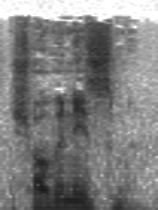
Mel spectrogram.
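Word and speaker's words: chauvinism: Next is शोविनिज्म, सी एच ए यू वी आई एन आई एस एम, ये भी श से pronounce होता है, ध्यान रखना आपने इस चीज़ों को.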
